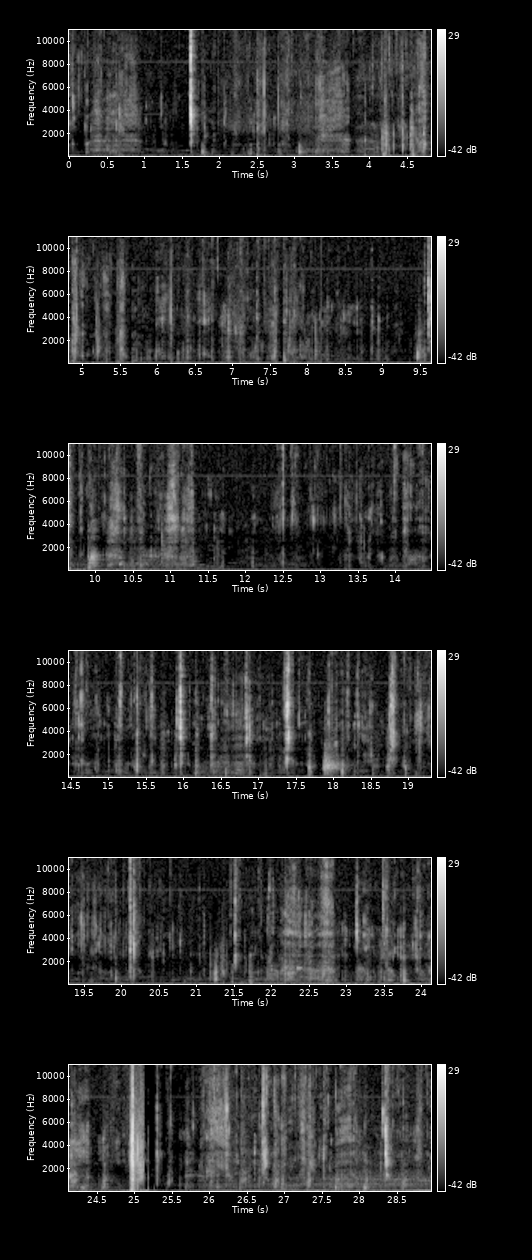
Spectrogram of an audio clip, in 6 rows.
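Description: Close-up chewing and wet mouth sounds of a man eating rice and grilled fish by hand, with small crackles of fingers scooping food on a banana leaf. One sharp click stands out about 25 seconds in, over a steady low hum.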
